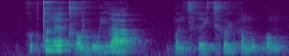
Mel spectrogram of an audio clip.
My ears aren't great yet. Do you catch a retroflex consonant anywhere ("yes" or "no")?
no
